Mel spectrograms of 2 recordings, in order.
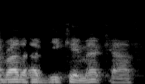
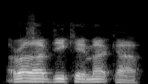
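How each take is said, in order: First: It is said at normal conversational volume. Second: It is said louder, with more force.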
